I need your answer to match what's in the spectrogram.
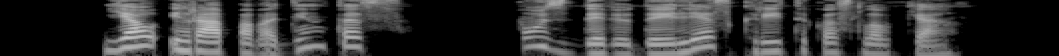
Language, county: Lithuanian, Vilnius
